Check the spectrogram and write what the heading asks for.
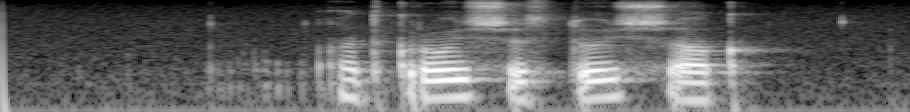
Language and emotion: Russian, neutral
